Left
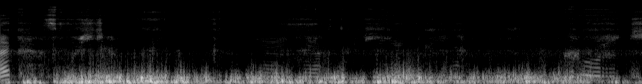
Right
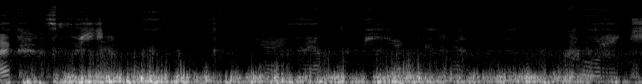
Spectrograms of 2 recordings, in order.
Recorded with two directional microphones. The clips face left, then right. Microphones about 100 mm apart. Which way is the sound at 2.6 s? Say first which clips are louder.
Even; 25° left (ahead or behind).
